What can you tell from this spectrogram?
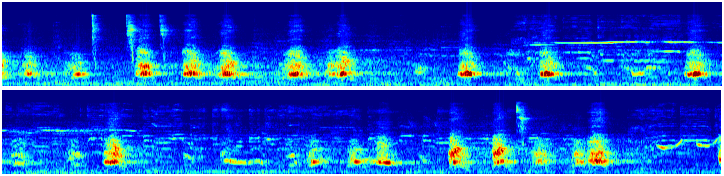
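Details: Tibetan Mastiff puppy giving a long run of short barks and yips, roughly one or two each second, with a faint tone and background music.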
